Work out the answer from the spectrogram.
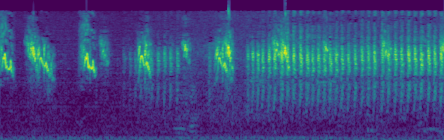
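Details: Sparrow flock call used as a trapping lure: several sharp, slurred chirps, then a fast, even, pulsing chatter that runs to the end.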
